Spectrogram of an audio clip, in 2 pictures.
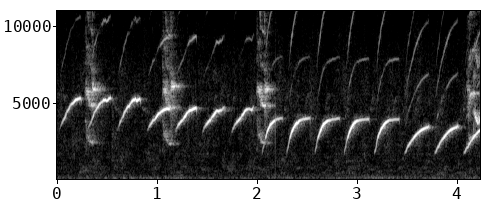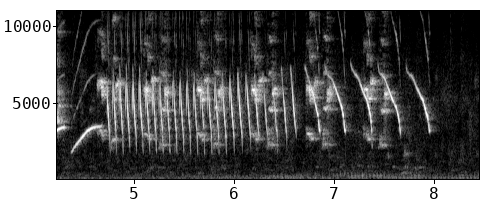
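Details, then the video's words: Song of a yellow canary: clear rising whistled sweeps repeated in quick series, then a loud buzzy rolling trill, ending with a few more upslurred notes before falling silent. "CANARY YELLOW CANARIO FIGHTER"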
